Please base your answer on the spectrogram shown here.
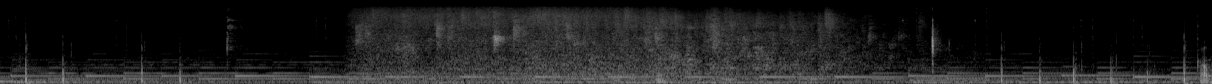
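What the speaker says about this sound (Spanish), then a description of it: "Vamos a darnos una ducha, anda." Shower water runs in the survival game Delivery From the Pain, a close, hissing spray that starts abruptly, pours for several seconds and then cuts off. Soft tonal game sounds and ticks sit underneath.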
